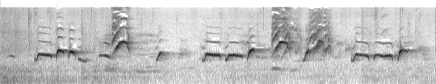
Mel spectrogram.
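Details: A cockatiel whistling a repeated melody of short stepped phrases, each a few clear notes rising and falling, interrupted by rough chirps, with pauses of about a second between phrases.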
